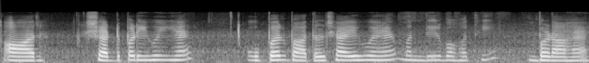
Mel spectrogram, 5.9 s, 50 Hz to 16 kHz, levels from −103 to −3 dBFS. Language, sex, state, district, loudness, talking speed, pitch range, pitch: Hindi, female, Punjab, Pathankot, -18 LUFS, 150 wpm, 220-245 Hz, 230 Hz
